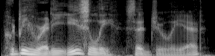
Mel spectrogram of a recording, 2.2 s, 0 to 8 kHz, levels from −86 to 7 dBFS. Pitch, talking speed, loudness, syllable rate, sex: 100 Hz, 195 wpm, -18 LUFS, 5.9 syllables/s, male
